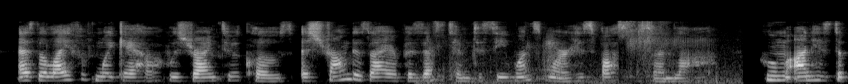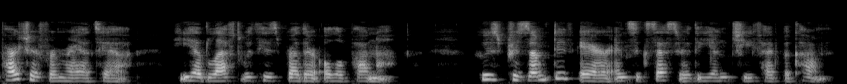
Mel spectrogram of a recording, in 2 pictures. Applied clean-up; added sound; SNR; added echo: neural separator model SepFormer DNS4.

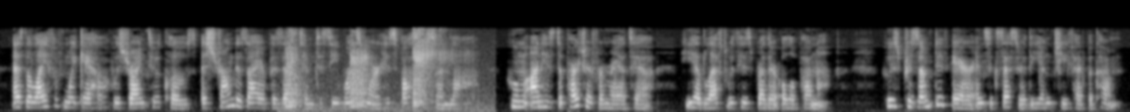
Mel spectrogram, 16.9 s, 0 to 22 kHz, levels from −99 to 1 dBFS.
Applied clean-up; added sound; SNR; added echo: none; Fart; 2 dB; none.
